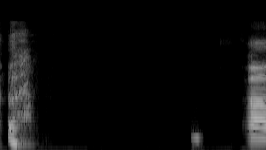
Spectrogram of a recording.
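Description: A man's voice: a brief vocal sound falling in pitch at the very start, then a pause of near silence, then he starts speaking just before the end.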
